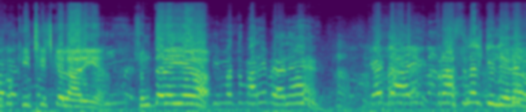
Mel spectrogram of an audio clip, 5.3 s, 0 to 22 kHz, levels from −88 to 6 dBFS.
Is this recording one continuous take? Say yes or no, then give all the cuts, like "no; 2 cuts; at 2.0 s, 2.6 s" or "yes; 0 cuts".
yes; 0 cuts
